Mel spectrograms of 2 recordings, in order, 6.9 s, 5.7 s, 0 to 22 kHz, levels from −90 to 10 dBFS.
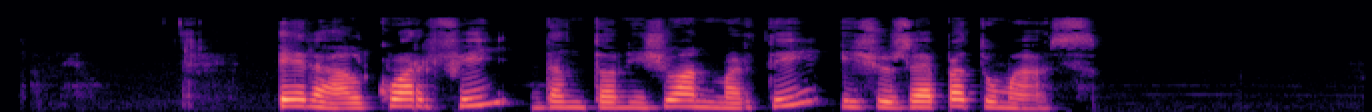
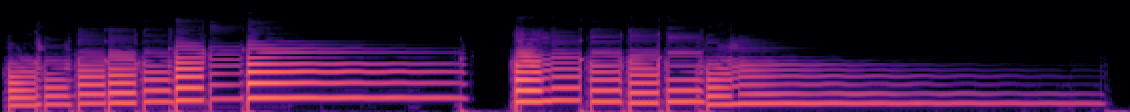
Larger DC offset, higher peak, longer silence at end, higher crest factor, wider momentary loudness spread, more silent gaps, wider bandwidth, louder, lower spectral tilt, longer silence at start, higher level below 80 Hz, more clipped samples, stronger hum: neither; about the same, -2 dBFS vs -2 dBFS; first, 1.4 s vs 0 s; about the same, 22 dB vs 20 dB; second, 11 LU vs 18 LU; neither; first, 11.5 kHz vs 7.8 kHz; about the same, -21 LUFS vs -21 LUFS; about the same, -5.5 dB/octave vs -6 dB/octave; first, 1.4 s vs 0.05 s; second, -76 dBFS vs -48 dBFS; neither; neither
